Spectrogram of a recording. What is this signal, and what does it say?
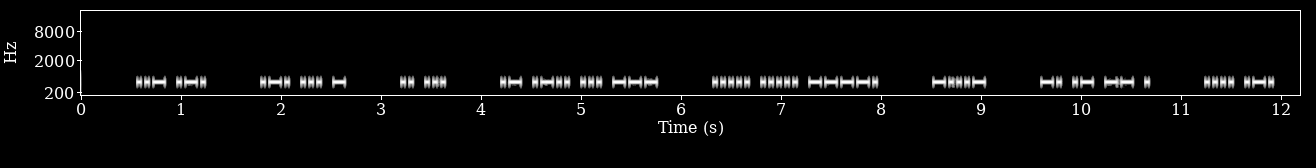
Morse code, heard as a keyed tone, about 30 wpm, 700 Hz. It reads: UR RST IS ALSO 559 <BT> NAME HR
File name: UK MASTER QSOs TRAINING/30WPM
